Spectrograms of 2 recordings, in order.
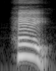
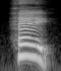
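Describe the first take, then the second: The two takes are said the same way.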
